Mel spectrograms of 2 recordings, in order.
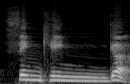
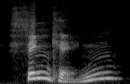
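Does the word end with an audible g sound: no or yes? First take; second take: yes; no. First: It ends with an audible hard g sound. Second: It ends in ng with no g sound. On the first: The speaker calls it wrong. "not thinking, which is often what I hear non-native English speakers doing" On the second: The speaker calls it right. "he said the ng sound"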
